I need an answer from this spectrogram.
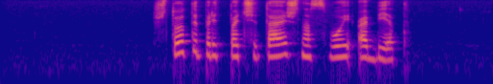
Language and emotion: Russian, neutral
